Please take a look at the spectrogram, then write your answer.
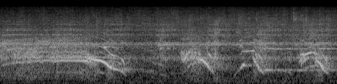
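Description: Janet Leigh's horror-film scream from the film Psycho: about four short, falling shrieks, fairly loud, over a steady hiss of rushing water like a running shower.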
